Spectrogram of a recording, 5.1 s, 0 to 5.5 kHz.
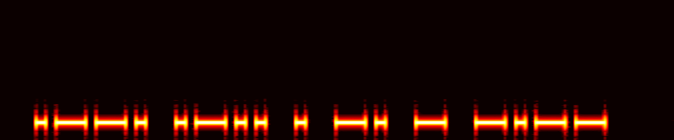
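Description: Morse code, heard as a keyed tone, about 16 wpm, 700 Hz. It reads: PLENTY
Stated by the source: Morse practice text at 16 WPM.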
